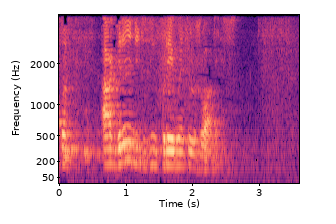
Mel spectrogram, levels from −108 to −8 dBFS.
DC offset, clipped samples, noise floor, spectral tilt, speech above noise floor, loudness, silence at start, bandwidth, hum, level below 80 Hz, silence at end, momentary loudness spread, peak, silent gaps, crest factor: under 0.1%; under 0.1%; -52 dBFS; -9.5 dB/octave; 29 dB; -24 LUFS; 0 s; 4 kHz; none; -68 dBFS; 0.25 s; 20 LU; -6 dBFS; none; 18 dB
